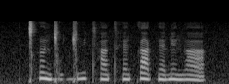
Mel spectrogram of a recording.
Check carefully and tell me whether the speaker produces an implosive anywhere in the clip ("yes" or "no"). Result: yes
